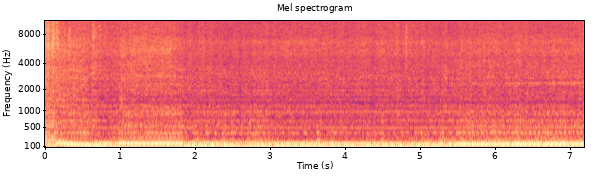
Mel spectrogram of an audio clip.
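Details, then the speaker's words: 1965 Grey Ghost V8 with 4.11 gears, cruising in third gear: steady deep drone with faint cam lope, which shows more below about 2100 rpm; running smoothly. "pretty good right this is third gear just chilling this car does have 141 gears in it takes off great"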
